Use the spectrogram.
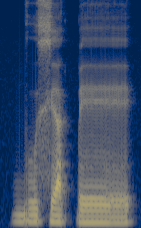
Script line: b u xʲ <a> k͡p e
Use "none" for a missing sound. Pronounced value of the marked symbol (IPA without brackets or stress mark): a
